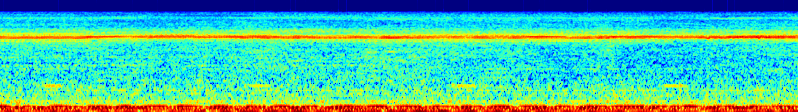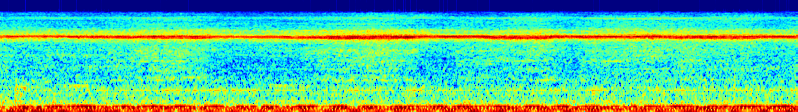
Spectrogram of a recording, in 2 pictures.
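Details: Arthroscopic burr entering from the back and slowly advancing forward along the acromion of a right shoulder during subacromial decompression: continuous low motor drone with a steady high whine while shaving bone.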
